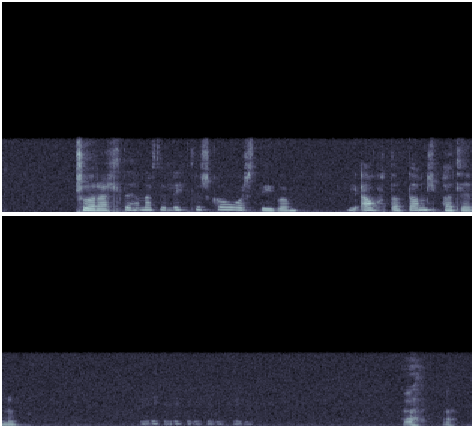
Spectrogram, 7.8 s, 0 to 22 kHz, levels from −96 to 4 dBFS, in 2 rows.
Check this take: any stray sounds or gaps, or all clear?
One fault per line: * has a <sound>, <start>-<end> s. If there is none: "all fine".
* has a laugh, 5.1-6.0 s
* has a laugh, 7.2-7.7 s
